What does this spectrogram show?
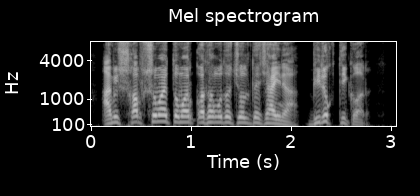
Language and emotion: Bengali, angry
